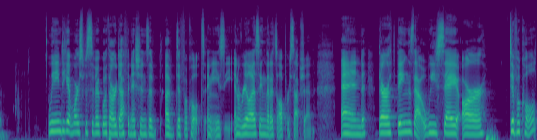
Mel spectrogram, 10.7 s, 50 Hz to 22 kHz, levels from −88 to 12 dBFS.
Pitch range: 180-220 Hz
